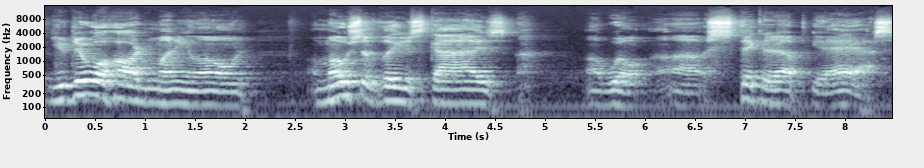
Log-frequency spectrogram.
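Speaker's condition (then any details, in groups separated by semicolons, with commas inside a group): Cerebral palsy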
